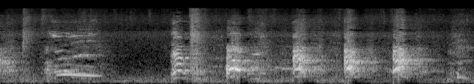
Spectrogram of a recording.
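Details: Lucky the Labrador, angry, starts with a drawn-out whining moan, then after a pause fires off five sharp, evenly spaced barks about every half second.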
